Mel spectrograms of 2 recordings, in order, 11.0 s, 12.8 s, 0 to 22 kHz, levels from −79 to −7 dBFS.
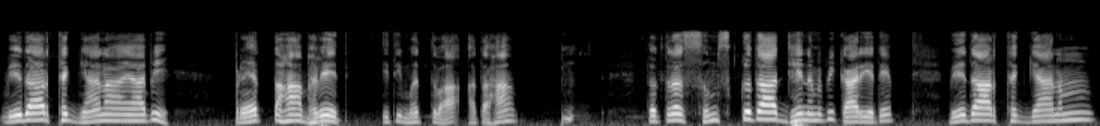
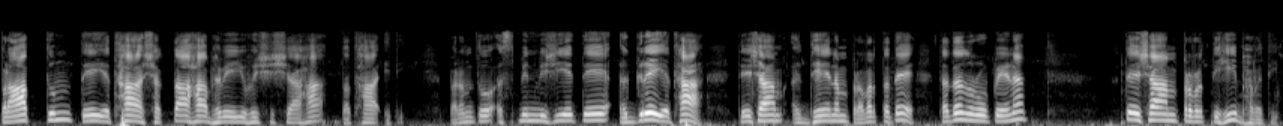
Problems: none marked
